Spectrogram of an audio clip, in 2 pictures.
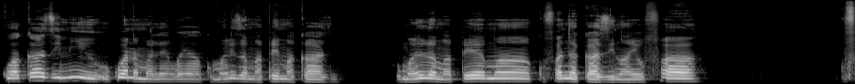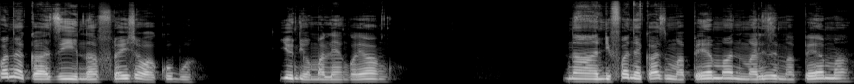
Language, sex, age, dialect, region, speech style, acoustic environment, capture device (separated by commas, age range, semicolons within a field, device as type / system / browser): Swahili, male, 25-34, Kenya - Nairobi Sheng-influenced, Kenya, happy, nature, mobile / Linux / Chrome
